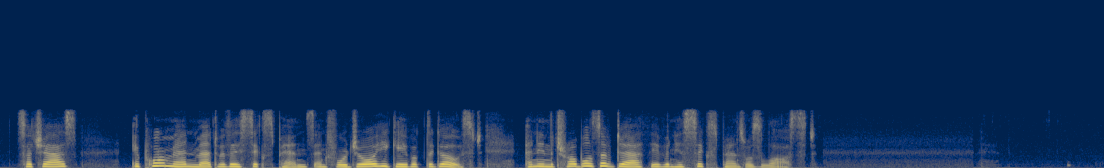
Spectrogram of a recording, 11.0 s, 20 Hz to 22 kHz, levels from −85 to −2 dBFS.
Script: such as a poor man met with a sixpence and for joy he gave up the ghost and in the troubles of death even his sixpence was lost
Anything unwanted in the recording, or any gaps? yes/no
no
